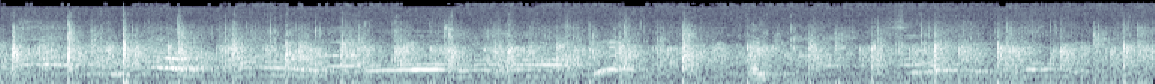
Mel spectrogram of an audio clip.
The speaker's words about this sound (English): My God, if you like what I'm preaching, you ought to stand to your feet and clap your hands and lift your voice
